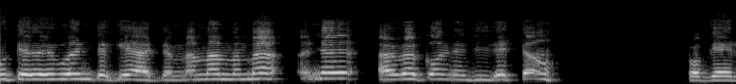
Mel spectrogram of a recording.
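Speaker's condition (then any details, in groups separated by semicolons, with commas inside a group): Cerebral palsy; speaks as if with potato in mouth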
